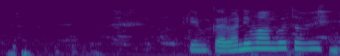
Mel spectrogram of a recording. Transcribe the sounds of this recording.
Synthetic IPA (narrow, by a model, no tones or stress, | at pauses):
kemkɐɾʋɐnimaːŋɡut̪ɐme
